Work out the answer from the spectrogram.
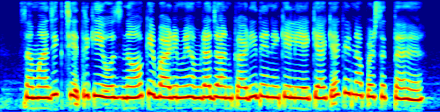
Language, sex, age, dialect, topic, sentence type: Magahi, female, 60-100, Southern, banking, question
